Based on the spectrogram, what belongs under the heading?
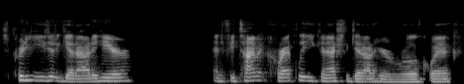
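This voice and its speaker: Gamer doing a chill walkthrough, mid pitched voice, calls out each move as they play. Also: very fast, sharp tone. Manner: instructional, talks through each move as it happens. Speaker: gameplay streamer giving a walkthrough. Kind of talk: casual live game commentary.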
